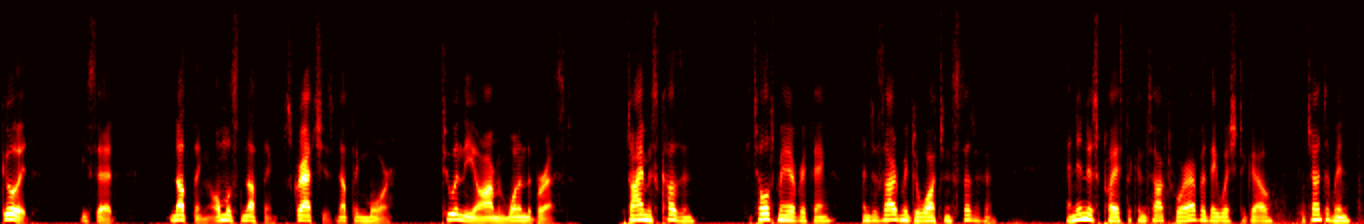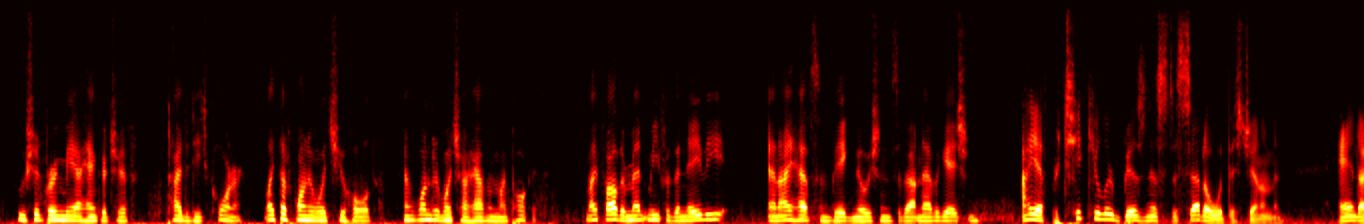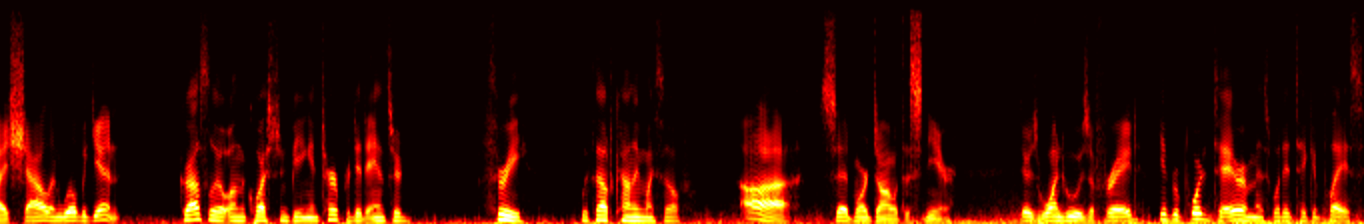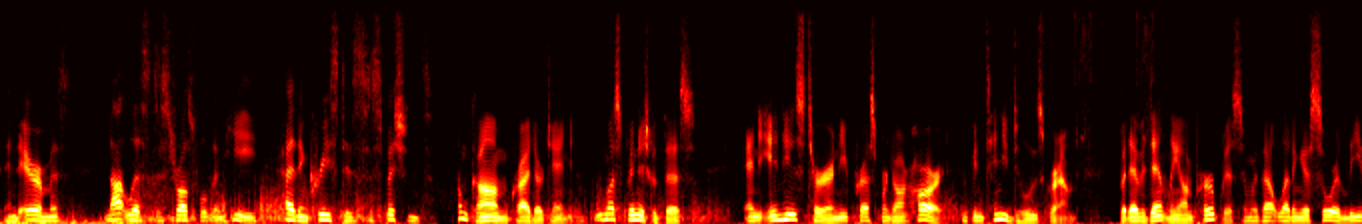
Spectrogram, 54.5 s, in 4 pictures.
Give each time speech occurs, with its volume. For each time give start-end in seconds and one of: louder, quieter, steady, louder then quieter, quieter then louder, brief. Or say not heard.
0.0-28.4 steady
29.1-54.4 steady.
